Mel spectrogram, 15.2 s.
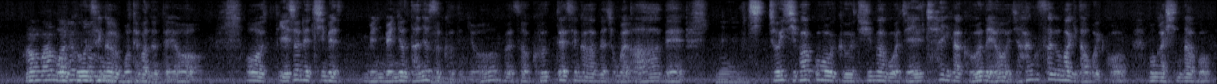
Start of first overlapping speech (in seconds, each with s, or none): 0.7 s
